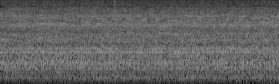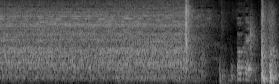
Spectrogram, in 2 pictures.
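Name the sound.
hair dryer drying paint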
